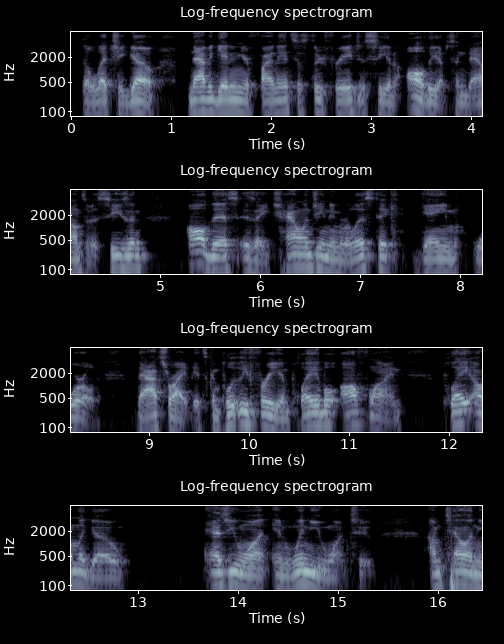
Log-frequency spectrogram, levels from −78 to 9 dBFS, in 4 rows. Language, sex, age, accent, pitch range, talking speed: English, male, 30-49, American, 85-105 Hz, 180 wpm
